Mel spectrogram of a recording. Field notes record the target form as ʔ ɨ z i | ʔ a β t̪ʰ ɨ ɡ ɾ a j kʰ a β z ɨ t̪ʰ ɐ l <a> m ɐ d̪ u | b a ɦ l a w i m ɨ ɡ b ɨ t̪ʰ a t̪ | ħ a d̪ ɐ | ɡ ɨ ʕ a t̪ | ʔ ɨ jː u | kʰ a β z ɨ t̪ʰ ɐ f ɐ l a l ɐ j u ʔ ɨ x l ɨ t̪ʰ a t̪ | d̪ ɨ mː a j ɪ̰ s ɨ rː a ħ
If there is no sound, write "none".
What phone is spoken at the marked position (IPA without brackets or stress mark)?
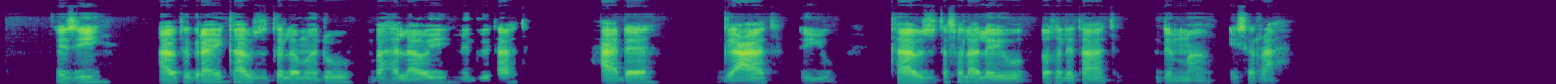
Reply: ɐ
